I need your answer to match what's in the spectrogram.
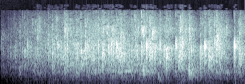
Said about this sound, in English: I know you guys are only clapping like that because it's Black History Month. I get it and I appreciate it.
